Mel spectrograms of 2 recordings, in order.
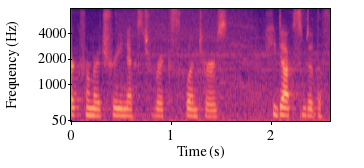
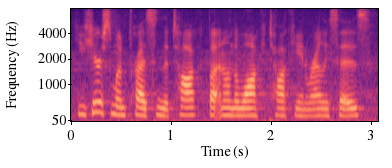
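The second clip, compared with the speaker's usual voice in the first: ordinary talk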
